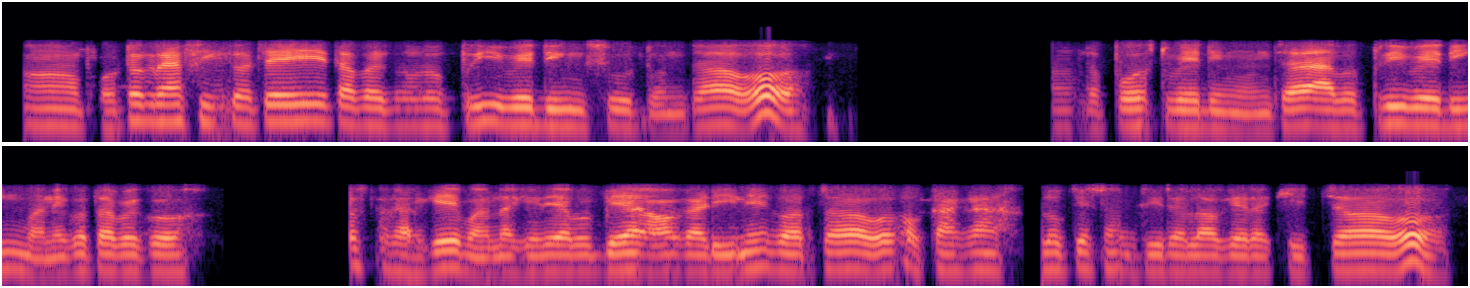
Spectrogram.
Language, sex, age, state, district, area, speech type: Nepali, male, 30-45, West Bengal, Kalimpong, rural, conversation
